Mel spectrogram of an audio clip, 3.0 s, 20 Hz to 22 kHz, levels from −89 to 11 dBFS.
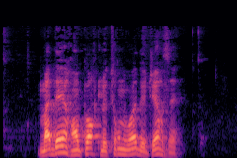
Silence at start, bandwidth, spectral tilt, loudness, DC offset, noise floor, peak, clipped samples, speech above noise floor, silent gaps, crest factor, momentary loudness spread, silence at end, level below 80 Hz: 0.5 s; 11 kHz; -7 dB/octave; -17 LUFS; under 0.1%; -58 dBFS; -2 dBFS; under 0.1%; 42 dB; none; 16 dB; 10 LU; 0.75 s; -56 dBFS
